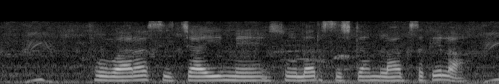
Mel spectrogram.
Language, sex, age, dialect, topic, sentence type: Bhojpuri, female, 36-40, Northern, agriculture, question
